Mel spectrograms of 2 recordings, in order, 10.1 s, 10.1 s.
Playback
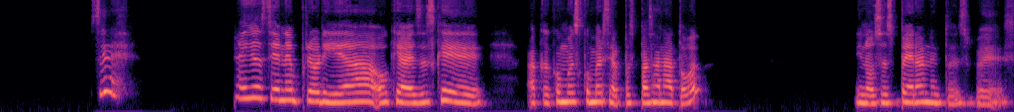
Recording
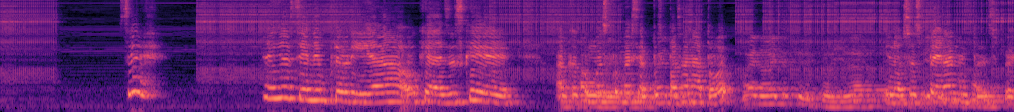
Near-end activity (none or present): present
